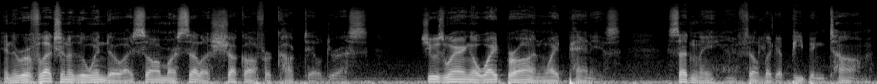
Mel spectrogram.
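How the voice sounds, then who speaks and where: A man's voice: low-pitched, animated, normal speed, mellow, a little hiss or hum. An actor playing a wry, sardonic hard-boiled investigator who narrates his own story in an audio drama. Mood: cool, guarded.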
